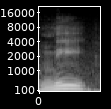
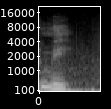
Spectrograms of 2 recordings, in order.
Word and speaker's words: my: My is pronounced as me because it is done in a hurry, it is done with little attention. So, the vowel is reduced and it becomes me.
